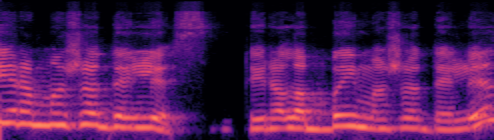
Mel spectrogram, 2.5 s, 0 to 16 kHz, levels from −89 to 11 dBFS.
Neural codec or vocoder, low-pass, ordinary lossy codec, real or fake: none; 14.4 kHz; Opus, 24 kbps; real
